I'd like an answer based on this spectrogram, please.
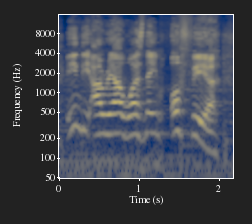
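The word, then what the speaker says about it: Ophir: the area was named offia it spells o-p-h-i-r go figure out how to pronounce that offi is one of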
